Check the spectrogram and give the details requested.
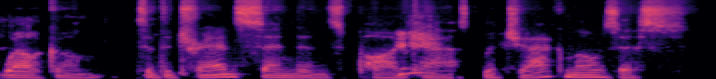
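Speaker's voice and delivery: slow, soft, ASMR-style late-night radio DJ voice. Teasing the host about his new sound: imitating an asmr late-night dj. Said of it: "you sound like an A S M R late night D J".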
